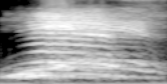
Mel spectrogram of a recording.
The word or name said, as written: yes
